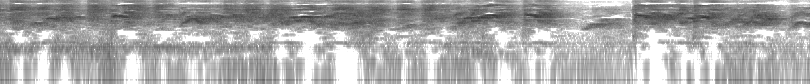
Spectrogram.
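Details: Pair of pet cockatiels mating for the first time; dense, scratchy high chirping and chattering that runs almost without a break, with one short pause before it resumes.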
